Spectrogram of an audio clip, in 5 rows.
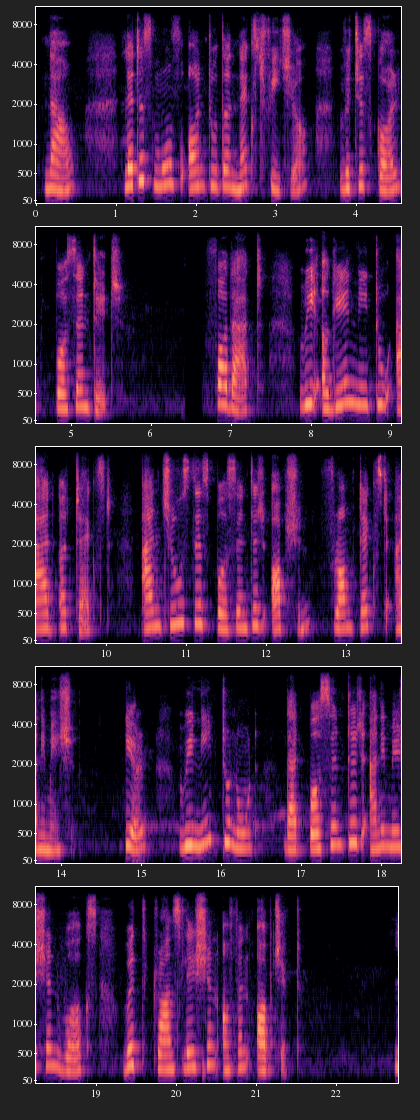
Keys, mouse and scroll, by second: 2.5 ctrl+s, 7.3 shift+a, 10.3 click.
